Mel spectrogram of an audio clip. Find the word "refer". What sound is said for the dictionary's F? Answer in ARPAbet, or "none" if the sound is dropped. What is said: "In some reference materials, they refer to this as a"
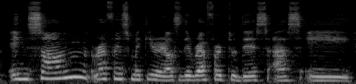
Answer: F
